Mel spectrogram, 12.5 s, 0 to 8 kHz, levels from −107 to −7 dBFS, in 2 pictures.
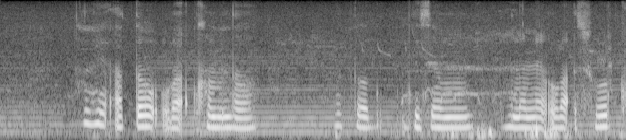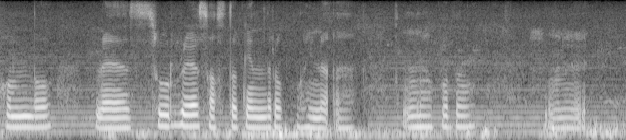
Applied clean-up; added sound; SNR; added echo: none; Bowed string instrument; 16 dB; none.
